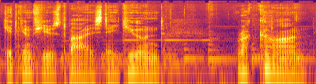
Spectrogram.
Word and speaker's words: Rakan: confused by stay tuned Rak Khan is how it's usually pronounced in the game rakan rakan it's easy and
